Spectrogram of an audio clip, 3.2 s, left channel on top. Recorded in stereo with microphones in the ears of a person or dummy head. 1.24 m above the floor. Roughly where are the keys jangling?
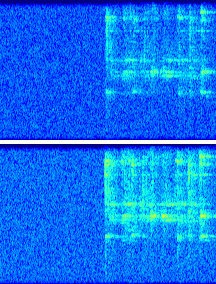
Right.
